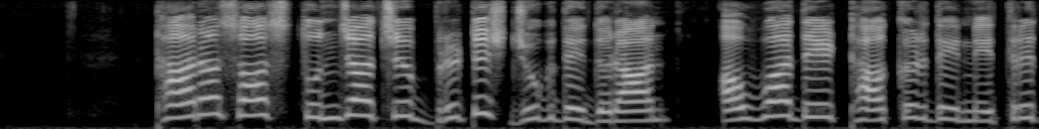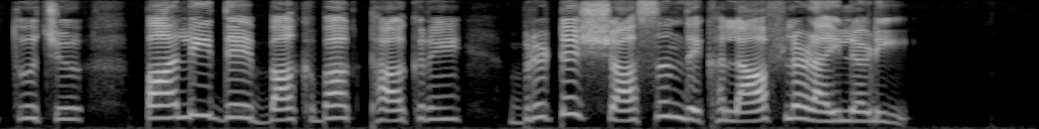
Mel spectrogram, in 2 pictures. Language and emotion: Dogri, neutral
